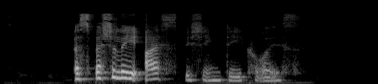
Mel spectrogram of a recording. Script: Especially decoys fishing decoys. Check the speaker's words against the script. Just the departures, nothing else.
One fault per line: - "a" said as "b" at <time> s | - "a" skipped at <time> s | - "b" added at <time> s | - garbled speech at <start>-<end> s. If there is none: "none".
- "decoys" said as "ice" at 1.4 s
